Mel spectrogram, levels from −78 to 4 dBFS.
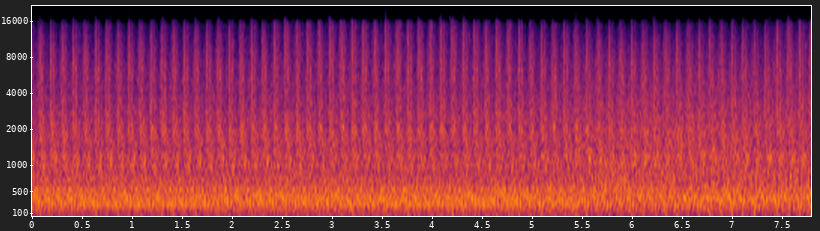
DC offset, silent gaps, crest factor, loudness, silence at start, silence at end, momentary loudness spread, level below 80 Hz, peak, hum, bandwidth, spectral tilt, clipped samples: under 0.1%; none; 8 dB; -17 LUFS; 0 s; 0 s; 1 LU; -40 dBFS; -10 dBFS; none; 17.5 kHz; -3 dB/octave; under 0.1%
